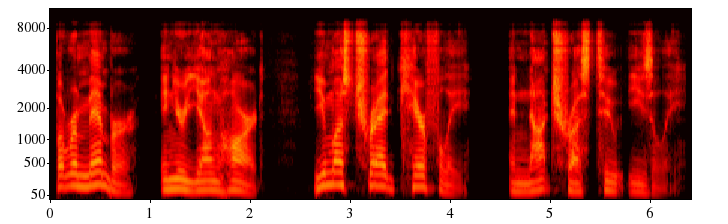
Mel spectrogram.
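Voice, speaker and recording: A man voicing a wise, thoughtful old female owl who gives gentle advice in a children's story. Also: mid-range voice, very animated, measured pace, no echo, highs cut off. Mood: gently cautioning. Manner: thoughtful, advising.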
